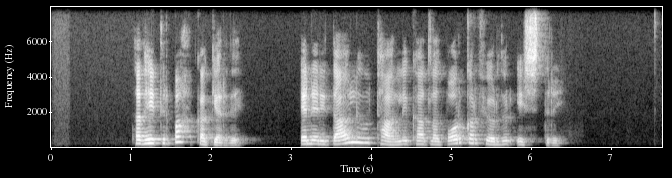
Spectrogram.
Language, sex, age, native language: Icelandic, female, 50-59, Icelandic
